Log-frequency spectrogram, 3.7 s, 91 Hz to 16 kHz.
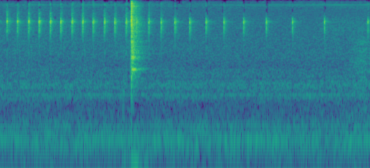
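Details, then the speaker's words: Helper Prestige 160A inverter welder at switch-on, flashing yellow; run of sharp relay clicks that start quick then space out, with no fan spinning; diode D05 (HER207) in the fan supply circuit fell out. "И при этом щелчки, вероятнее всего, идут от реле. Предполагаю, вентилятор не крутят."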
